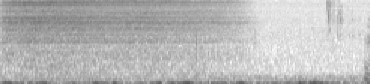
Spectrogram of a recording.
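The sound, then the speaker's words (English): A faint, long breathy hiss from a deep breath during a guided exercise, holding steady for about a second and a half before trailing off into near silence. “Ah. Breathe in and out. Deep breath in”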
